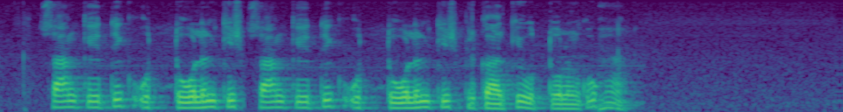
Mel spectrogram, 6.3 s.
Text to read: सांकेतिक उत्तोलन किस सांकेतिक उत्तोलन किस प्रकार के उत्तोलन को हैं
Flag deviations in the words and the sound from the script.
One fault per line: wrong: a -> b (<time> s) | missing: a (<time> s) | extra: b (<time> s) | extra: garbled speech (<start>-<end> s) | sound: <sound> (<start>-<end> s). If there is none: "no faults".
no faults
